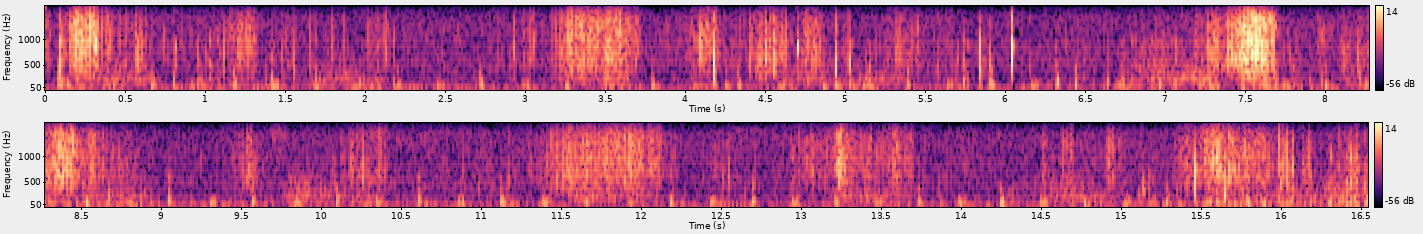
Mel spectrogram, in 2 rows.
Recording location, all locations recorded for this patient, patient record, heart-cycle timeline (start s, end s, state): mitral valve (MV)
aortic valve (AV)+pulmonary valve (PV)+tricuspid valve (TV)+mitral valve (MV)
#Age: Child
#Sex: Male
#Height: 73.0 cm
#Weight: 8.775 kg
#Pregnancy status: False
#Murmur: Absent
#Murmur locations: nan
#Most audible location: nan
#Systolic murmur timing: nan
#Systolic murmur shape: nan
#Systolic murmur grading: nan
#Systolic murmur pitch: nan
#Systolic murmur quality: nan
#Diastolic murmur timing: nan
#Diastolic murmur shape: nan
#Diastolic murmur grading: nan
#Diastolic murmur pitch: nan
#Diastolic murmur quality: nan
#Outcome: Normal
#Campaign: 2015 screening campaign
0.00	8.66	unannotated
8.66	8.77	diastole
8.77	8.86	S1
8.86	9.00	systole
9.00	9.12	S2
9.12	9.28	diastole
9.28	9.38	S1
9.38	9.52	systole
9.52	9.64	S2
9.64	9.80	diastole
9.80	9.94	S1
9.94	10.07	systole
10.07	10.13	S2
10.13	10.32	diastole
10.32	10.42	S1
10.42	10.58	systole
10.58	10.65	S2
10.65	10.84	diastole
10.84	10.94	S1
10.94	11.08	systole
11.08	11.22	S2
11.22	11.36	diastole
11.36	11.46	S1
11.46	11.60	systole
11.60	11.74	S2
11.74	11.90	diastole
11.90	12.02	S1
12.02	12.16	systole
12.16	12.26	S2
12.26	12.42	diastole
12.42	12.52	S1
12.52	12.66	systole
12.66	12.80	S2
12.80	12.94	diastole
12.94	13.04	S1
13.04	13.16	systole
13.16	13.30	S2
13.30	13.46	diastole
13.46	13.58	S1
13.58	13.68	systole
13.68	13.82	S2
13.82	13.98	diastole
13.98	14.08	S1
14.08	14.23	systole
14.23	14.29	S2
14.29	14.50	diastole
14.50	14.60	S1
14.60	14.74	systole
14.74	14.86	S2
14.86	15.02	diastole
15.02	15.12	S1
15.12	15.19	systole
15.19	16.54	unannotated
